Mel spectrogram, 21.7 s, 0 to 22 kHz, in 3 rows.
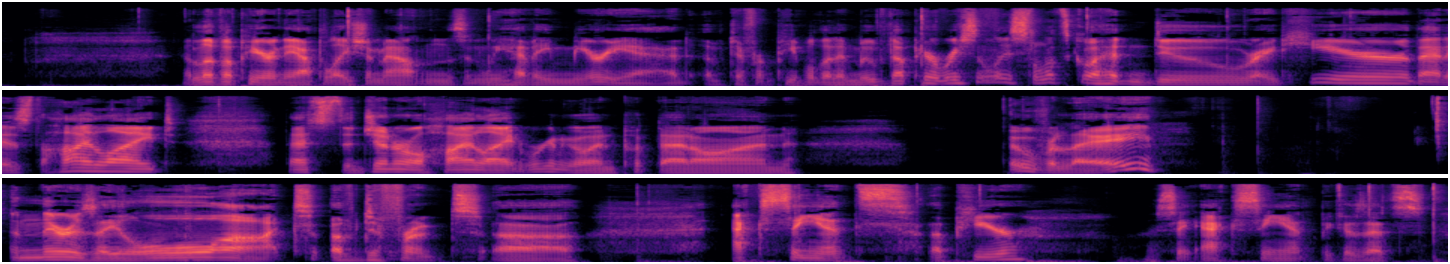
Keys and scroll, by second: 1.5 space, 4.4 space, 13.3 space, 18.2 space, 21.1 space.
